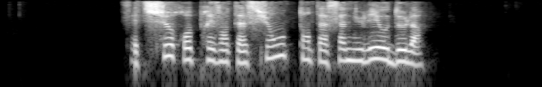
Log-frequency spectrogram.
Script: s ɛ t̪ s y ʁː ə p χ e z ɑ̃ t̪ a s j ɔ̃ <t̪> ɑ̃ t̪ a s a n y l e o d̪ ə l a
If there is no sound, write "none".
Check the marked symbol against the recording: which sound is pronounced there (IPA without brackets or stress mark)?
t̪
